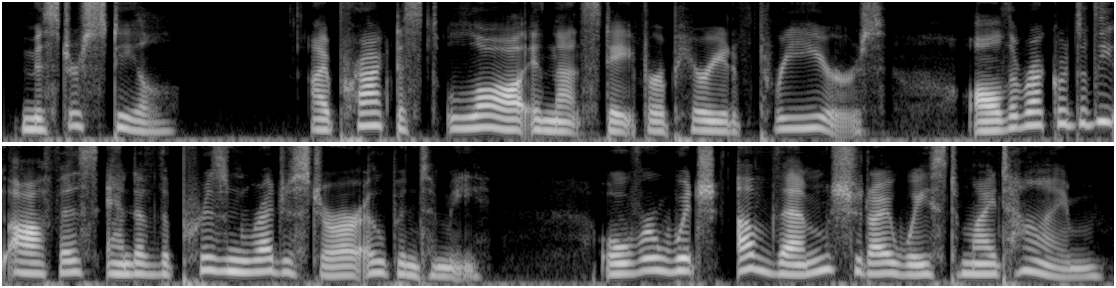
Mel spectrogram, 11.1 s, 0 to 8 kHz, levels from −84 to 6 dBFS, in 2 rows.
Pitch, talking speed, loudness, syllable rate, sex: 185 Hz, 205 wpm, -19 LUFS, 5.8 syllables/s, female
